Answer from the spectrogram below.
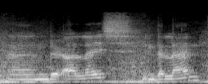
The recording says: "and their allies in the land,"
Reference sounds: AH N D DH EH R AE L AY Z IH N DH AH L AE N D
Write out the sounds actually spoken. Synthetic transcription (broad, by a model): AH N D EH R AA L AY S IH N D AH L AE N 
